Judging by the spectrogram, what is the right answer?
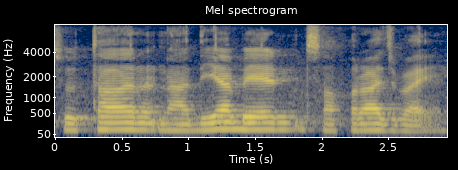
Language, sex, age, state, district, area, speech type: Gujarati, male, 18-30, Gujarat, Aravalli, urban, spontaneous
